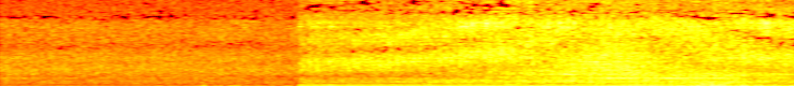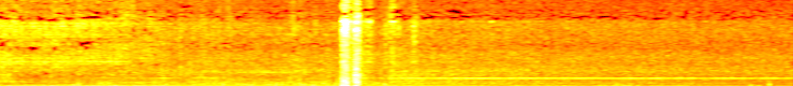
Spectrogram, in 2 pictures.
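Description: Yanmar compact tractor's diesel engine running steadily as it drives and works its rear rotary tiller through the soil. The engine is faint at first, then suddenly louder and close about two seconds in. There is one sharp knock about two-thirds of the way through.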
